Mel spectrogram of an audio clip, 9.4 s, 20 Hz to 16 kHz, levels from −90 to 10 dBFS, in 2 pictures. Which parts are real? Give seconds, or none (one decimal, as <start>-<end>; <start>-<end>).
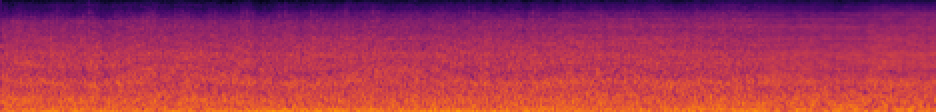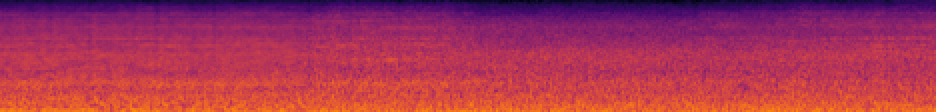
0.0-3.8; 6.2-9.4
